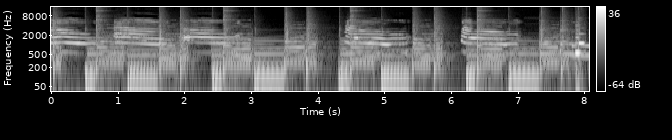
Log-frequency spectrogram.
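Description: Cat meow sound effects, about five falling meows, over a boogie-woogie music track with a steady beat.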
